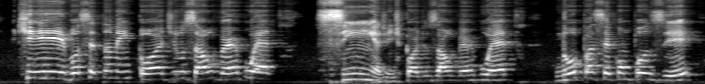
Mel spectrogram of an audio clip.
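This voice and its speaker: A young man leads a language lesson in a high voice, taking his time with every phrase. He repeats examples and checks in with the viewer, over a faint background hum. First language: Portuguese. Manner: slow, repeats phrases, asks the viewer questions. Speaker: French teacher.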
